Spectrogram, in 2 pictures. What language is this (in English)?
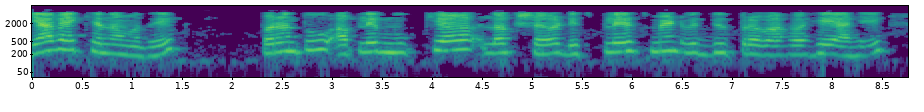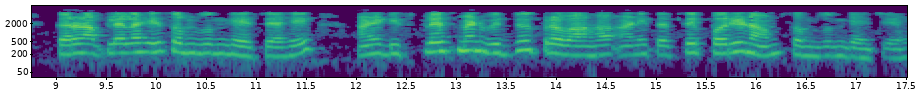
Marathi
